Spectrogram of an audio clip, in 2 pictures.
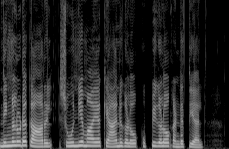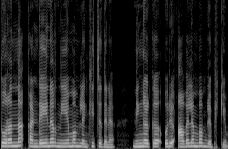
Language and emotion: Malayalam, neutral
